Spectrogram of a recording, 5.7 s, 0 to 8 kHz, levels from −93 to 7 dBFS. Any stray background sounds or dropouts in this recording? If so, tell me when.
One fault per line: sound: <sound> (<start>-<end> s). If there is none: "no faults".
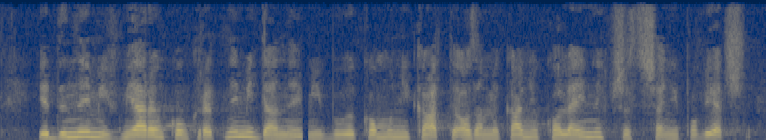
sound: dropout (2.3-2.3 s)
